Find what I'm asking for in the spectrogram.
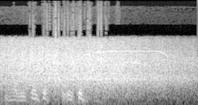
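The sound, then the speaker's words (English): Applause from an audience in Lyon County greets a re-election announcement. A steady wash of clapping plays, a voice speaks over its opening moments, and the applause thins slightly toward the end. “see, all of Lyon County is cheering.”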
